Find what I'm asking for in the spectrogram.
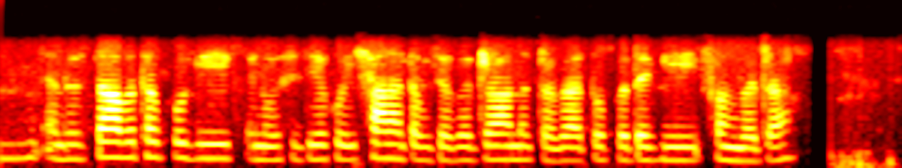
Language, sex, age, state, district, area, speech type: Manipuri, female, 45-60, Manipur, Imphal East, rural, conversation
